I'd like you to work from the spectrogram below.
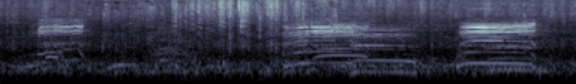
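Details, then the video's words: Sheep in a flock in a park giving loud harmonic bleats, three main bursts at intervals of a few seconds, with lower bleats from other animals overlapping and a brief noisy rustle between them. "Flock of Sheep in Park Sound Effect"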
